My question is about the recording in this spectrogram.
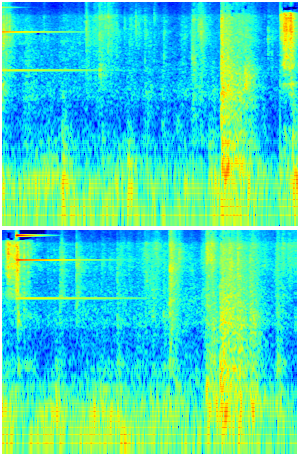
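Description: Cardboard boxes being set down and shoved along the floor of an enclosed cargo trailer, with footsteps and hollow knocks on the trailer floor and walls. The loudest knocks come about two seconds in and again near five seconds.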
